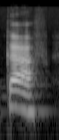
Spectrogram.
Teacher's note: زبان کی جڑ جب سخت تالو کو لگے تو کاف ادا ہوتا ہے، کاف، اور اگر نرم تالو کو لگے تو قاف ادا ہوتا ہے، یعنی بڑا قاف ادا ہوتا ہے، اور اگر سخت تالو کو لگے تو چھوٹا کاف ادا ہوتا ہے۔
